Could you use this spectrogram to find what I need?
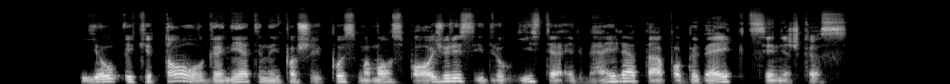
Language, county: Lithuanian, Alytus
